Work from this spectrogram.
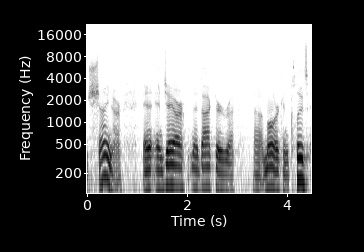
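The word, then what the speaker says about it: Çınar: Well, if you look at carefully, it spells C-I-N-A-R, but the C has a little stroke at the bottom of it, which means pronounce this like an S.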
